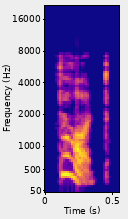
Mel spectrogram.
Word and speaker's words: thought: silent words so here when o u g h d comes together u g h are silent for example thought so while reading this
